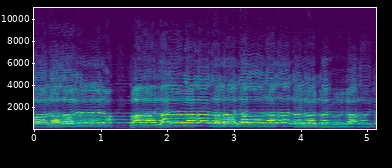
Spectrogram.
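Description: Voices singing a regional folk song in a southern French dialect, one continuous line with a short breath-break about a second and a half in.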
